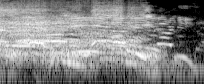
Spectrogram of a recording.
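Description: A large crowd at a religious gathering shouts a slogan chant in unison, loud and sustained, then the voices fade and trail off near the end.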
